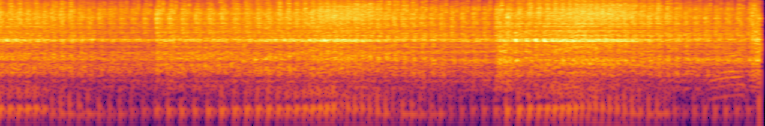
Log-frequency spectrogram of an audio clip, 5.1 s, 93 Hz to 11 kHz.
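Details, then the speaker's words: Royal Enfield 500 Machismo electric start, after fixing reversed oil-hole starter spindle and 20W-50 replacing ATF in sprag gear: regular single thumping with light mechanical clatter, no heavy knock; normal idle, much better than before. "I think I'll take that as a small win that sounds a lot better all for the sake of having one tiny spindle that has an oil hole in it not quite halfway Along being the wrong way around"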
